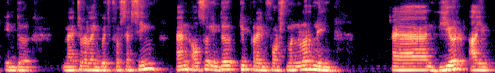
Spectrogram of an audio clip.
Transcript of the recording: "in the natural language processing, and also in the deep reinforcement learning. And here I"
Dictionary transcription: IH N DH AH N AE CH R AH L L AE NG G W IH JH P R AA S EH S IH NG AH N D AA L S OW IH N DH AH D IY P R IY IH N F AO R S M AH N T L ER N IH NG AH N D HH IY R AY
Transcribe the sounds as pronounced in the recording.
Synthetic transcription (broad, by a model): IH N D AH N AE CH AH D L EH NG G W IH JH P R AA S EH S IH NG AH N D AA L S OW IH N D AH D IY P R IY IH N F AO R S M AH N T L ER N IH NG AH N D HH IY R AY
